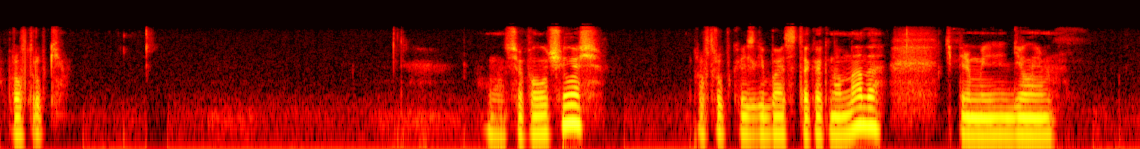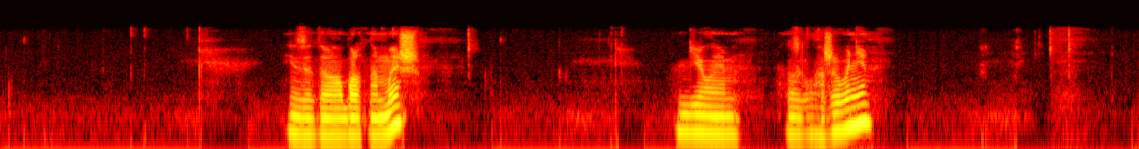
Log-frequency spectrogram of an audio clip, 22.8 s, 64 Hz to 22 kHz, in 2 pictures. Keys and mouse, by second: 1.6-4.8 middle drag, 5.6-7.2 shift+middle drag, 9.2-9.5 shift+middle drag, 12.9-15.4 drag, 16.2-17.1 middle drag, 22.2-22.6 shift+middle drag.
